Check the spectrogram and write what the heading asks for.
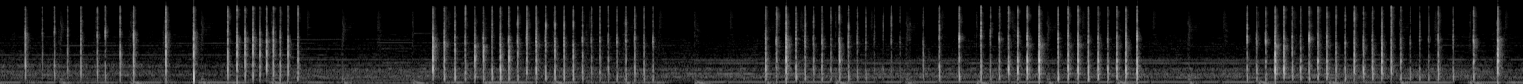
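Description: Hand claps: scattered single claps, then three fast runs of about ten claps a second, each a couple of seconds long.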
